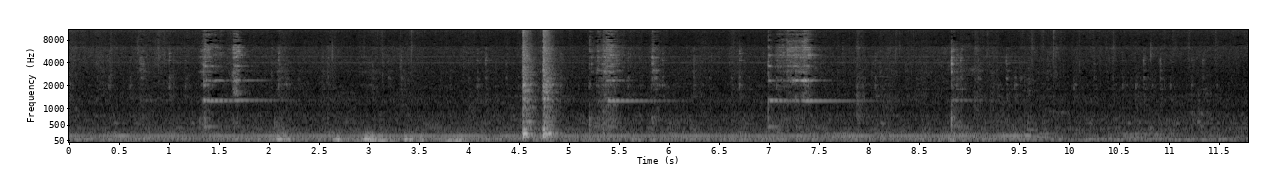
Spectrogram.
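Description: A spoon stirring a thick onion-and-spice masala in a wide metal uruli, scraping and knocking against the pot. It makes several sharp clinks with a short metallic ring, the loudest about four and a half seconds in, among softer thuds of the stirred mixture.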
